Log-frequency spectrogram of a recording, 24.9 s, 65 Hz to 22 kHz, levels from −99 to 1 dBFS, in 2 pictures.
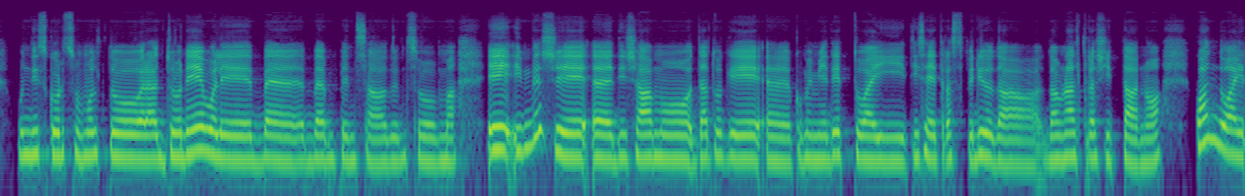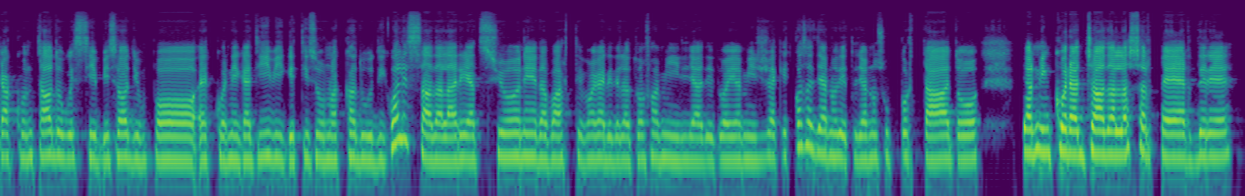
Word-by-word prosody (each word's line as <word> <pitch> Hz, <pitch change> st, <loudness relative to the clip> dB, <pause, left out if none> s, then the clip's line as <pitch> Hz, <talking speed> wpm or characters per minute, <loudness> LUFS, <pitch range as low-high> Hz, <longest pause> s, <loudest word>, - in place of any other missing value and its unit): un 220 Hz, 0 st, -2 dB
discorso 225 Hz, 0 st, -1 dB
molto 215 Hz, -1 st, +1 dB
ragionevole 200 Hz, 0 st, +3 dB
e 190 Hz, -, -2 dB
be 185 Hz, -1 st, -1 dB
ben 195 Hz, +1 st, -2 dB
pensato, 185 Hz, -2 st, -5 dB
insomma. 185 Hz, -1 st, -4 dB, 0.3 s
E 255 Hz, +2 st, +7 dB
invece, 245 Hz, -, +3 dB
ehm, 200 Hz, 0 st, +3 dB
diciamo, 200 Hz, -1 st, 0 dB
dato 200 Hz, +4 st, -3 dB
che, 195 Hz, -2 st, 0 dB
uhm, 185 Hz, -1 st, -2 dB
come 200 Hz, +2 st, -5 dB
mi 195 Hz, 0 st, -2 dB
hai -, -, -2 dB
detto 215 Hz, 0 st, -1 dB
hai 185 Hz, -1 st, -1 dB
ti 205 Hz, +3 st, -6 dB
sei 205 Hz, -3 st, 0 dB
trasferito 195 Hz, +2 st, -1 dB
da 175 Hz, -2 st, -3 dB
da 195 Hz, 0 st, -2 dB
un'altra 205 Hz, 0 st, -2 dB
città, 195 Hz, -2 st, -3 dB
no, 180 Hz, +3 st, -3 dB, 0.3 s
quando 310 Hz, -1 st, +3 dB
hai 225 Hz, -3 st, +2 dB
raccontato 210 Hz, +1 st, -2 dB
questi 200 Hz, 0 st, -4 dB
episodi, 195 Hz, +1 st, -2 dB
un 190 Hz, 0 st, -8 dB
po', 190 Hz, -1 st, +2 dB
ecco, 190 Hz, +1 st, -3 dB
negativi, 195 Hz, +1 st, -3 dB
che 190 Hz, +1 st, -2 dB
ti 200 Hz, +1 st, -6 dB
sono 195 Hz, -1 st, -3 dB
accaduti, 190 Hz, -1 st, -3 dB
qual 310 Hz, -, +3 dB
è -, -, +2 dB
stata 195 Hz, -, +1 dB
la 185 Hz, 0 st, +2 dB
reazione 205 Hz, +2 st, -1 dB
da 195 Hz, -1 st, -1 dB
parte, 195 Hz, 0 st, -4 dB
magari, 195 Hz, 0 st, -3 dB
della 185 Hz, 0 st, -3 dB
tua 195 Hz, +2 st, -6 dB
famiglia, 190 Hz, -1 st, -4 dB
dei 185 Hz, 0 st, -4 dB
tuoi 190 Hz, 0 st, -1 dB
amici? 190 Hz, 0 st, -4 dB
Cioè, 200 Hz, 0 st, -4 dB
che 215 Hz, +2 st, -10 dB
cosa 280 Hz, +3 st, -1 dB
ti 240 Hz, -, -1 dB
hanno 210 Hz, -2 st, -1 dB
detto? 200 Hz, -1 st, -1 dB
Ti 195 Hz, -, -1 dB
hanno 195 Hz, +1 st, -2 dB
supportato? 195 Hz, -1 st, 0 dB, 0.4 s
Ti -, -, +1 dB
hanno 245 Hz, +1 st, +5 dB
incoraggiato 230 Hz, -1 st, +6 dB
a 225 Hz, -, +6 dB
lasciar 225 Hz, +2 st, +2 dB
perdere? 210 Hz, 0 st, +2 dB
200 Hz, 170 wpm, -22 LUFS, 190-210 Hz, 0.4 s, E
